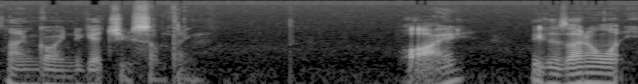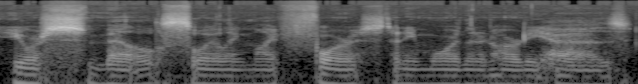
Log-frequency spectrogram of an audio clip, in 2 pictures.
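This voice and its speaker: A man acting out a gruff, proud, distrustful werewolf in an ASMR roleplay, stern and curt but grudgingly caring, in a gravelly half-whisper. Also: sits low, fairly even intonation, measured pace, pushed and bright, slight background noise, full character voice. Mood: curt, irritated.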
